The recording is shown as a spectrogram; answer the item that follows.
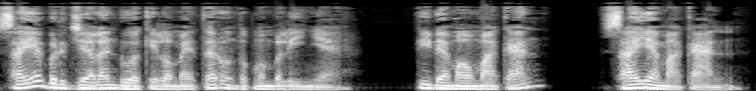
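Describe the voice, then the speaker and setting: A man reading every part of a dubbed drama in a plain, even way. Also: lowish voice, quick pace, no echo.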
